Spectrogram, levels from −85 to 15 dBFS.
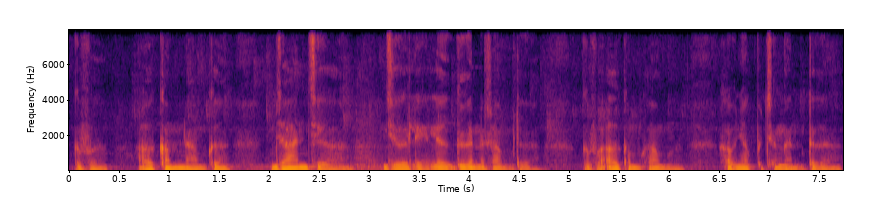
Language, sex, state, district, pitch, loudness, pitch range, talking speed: Wancho, male, Arunachal Pradesh, Longding, 115 Hz, -18 LUFS, 110-120 Hz, 140 wpm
